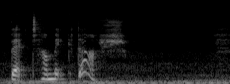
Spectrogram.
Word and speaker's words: Bet HaMikdash: Bet HaMikdash rhymes with a nasty rush.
